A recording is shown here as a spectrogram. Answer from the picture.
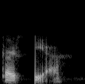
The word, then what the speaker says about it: Garcia: Landeros, that is spelled L-A-N-D-E-R-O-S, and it's hyphenated with Garcia, G-A-R-C-I-A.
